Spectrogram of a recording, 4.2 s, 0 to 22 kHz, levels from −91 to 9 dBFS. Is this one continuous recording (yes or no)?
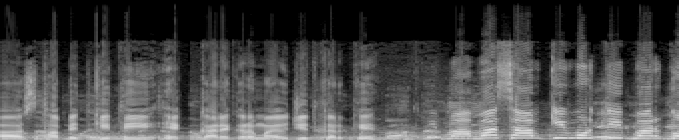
no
